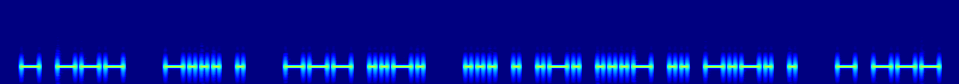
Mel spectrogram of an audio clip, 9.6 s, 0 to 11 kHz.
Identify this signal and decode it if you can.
Morse code, heard as a keyed tone, about 20 wpm, 700 Hz. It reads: TO BE OF SERVICE TO
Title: Sentences from Top 1000 Words - Review Part 4 - 20wpm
